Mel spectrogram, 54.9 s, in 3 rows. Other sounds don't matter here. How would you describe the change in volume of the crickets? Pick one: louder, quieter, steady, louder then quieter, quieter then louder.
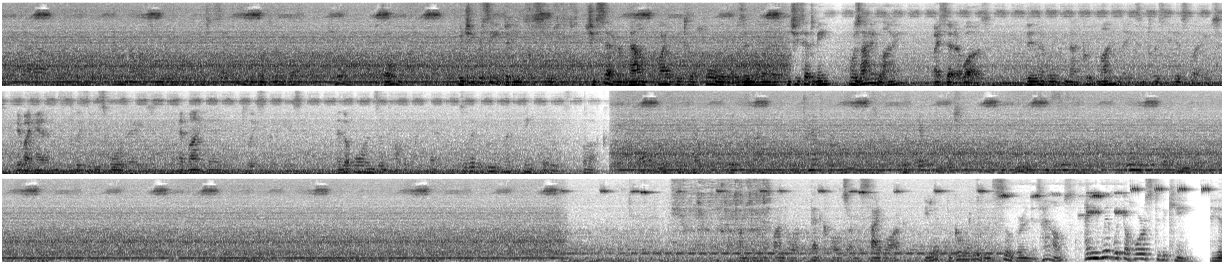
quieter.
